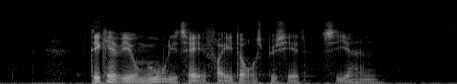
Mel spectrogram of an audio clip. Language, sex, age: Danish, male, 52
